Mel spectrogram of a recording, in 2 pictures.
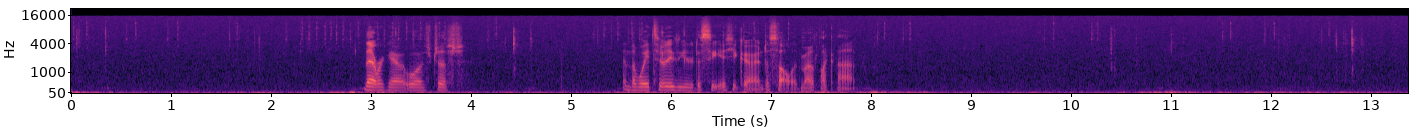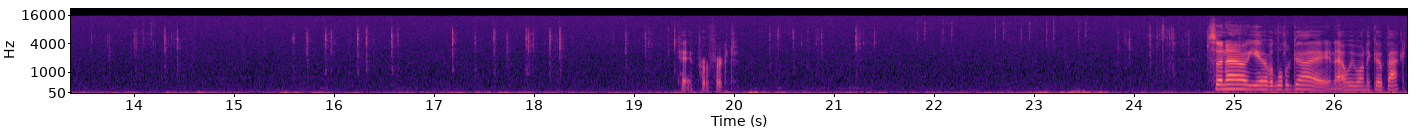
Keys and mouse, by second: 0.0 click, 0.5 ctrl+click, 1.0 ctrl+click, 2.1 click, 2.3 click, 2.5 click, 2.7 click, 2.9 click, 3.2 click, 3.5 click, 3.7 click, 4.2 click, 4.4 z, 5.2 click, 5.4 click, 5.5 click, 6.8 click, 8.4-9.5 drag, 10.4 z, 11.5 click, 12.6 r, 12.8 z, 13.6 Escape, 14.1 click, 14.3 r, 14.5 z, 14.5 x, 15.6 Escape, 16.3-18.2 typing, 17.6 Escape, 18.7 Escape, 19.4 z, 20.7 ctrl+s, 21.9 click, 22.6 click, 23.4 click, 23.9 middle drag, 24.4 ctrl+s, 24.7-25.2 middle drag.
